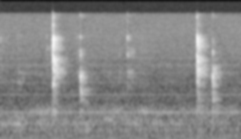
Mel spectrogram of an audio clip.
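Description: Short, sharp plastic clicks from fan cable connectors being handled and pushed into the ports of an ARGB fan controller hub: a loud click about half a second in, a softer one just after, a faint one, and another sharp click at the end.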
